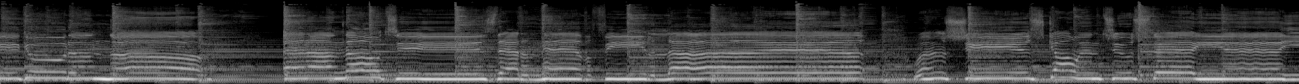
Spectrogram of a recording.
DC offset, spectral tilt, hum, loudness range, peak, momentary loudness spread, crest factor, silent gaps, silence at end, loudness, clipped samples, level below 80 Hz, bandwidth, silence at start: under 0.1%; -4.5 dB/octave; none; 5 LU; -4 dBFS; 10 LU; 14 dB; none; 0 s; -19 LUFS; under 0.1%; -72 dBFS; 19 kHz; 0 s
